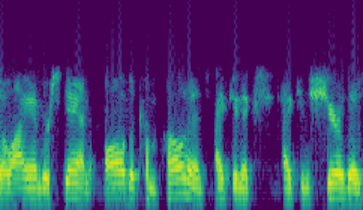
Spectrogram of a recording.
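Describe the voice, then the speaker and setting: This is a normal speaking voice at a fairly slow pace. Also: man. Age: 40s. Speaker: dating and relationship coach. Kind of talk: interview.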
